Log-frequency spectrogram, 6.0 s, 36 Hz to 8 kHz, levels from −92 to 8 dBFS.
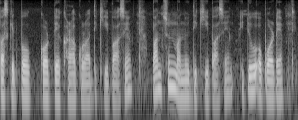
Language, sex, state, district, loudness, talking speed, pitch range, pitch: Nagamese, male, Nagaland, Kohima, -20 LUFS, 150 wpm, 95-120 Hz, 105 Hz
